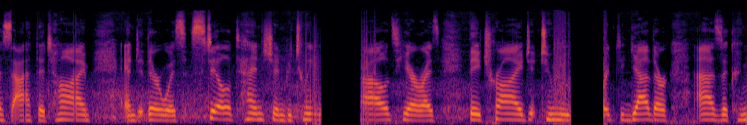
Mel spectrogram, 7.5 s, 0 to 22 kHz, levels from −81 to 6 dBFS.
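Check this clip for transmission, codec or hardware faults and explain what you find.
Two dropouts from an intermittent contact break up the clip. From 3.07 to 3.76 s and again from 5.55 to 6.22 s, the sound crackles, cuts out to faint hiss for 399 ms and 334 ms, then crackles back as a loose cable or plug briefly opens.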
